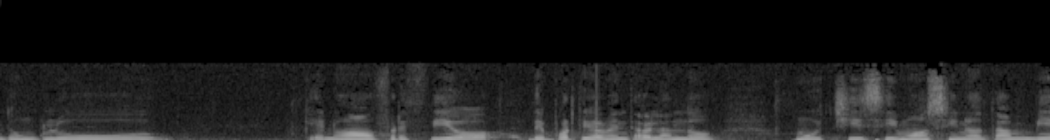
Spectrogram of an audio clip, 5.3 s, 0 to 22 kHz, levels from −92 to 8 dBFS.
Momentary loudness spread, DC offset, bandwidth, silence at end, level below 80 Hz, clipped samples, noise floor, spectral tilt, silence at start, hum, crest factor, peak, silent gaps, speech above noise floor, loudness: 8 LU; under 0.1%; 12 kHz; 0 s; -72 dBFS; under 0.1%; -64 dBFS; -5.5 dB/octave; 0 s; none; 18 dB; -20 dBFS; none; 29 dB; -37 LUFS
